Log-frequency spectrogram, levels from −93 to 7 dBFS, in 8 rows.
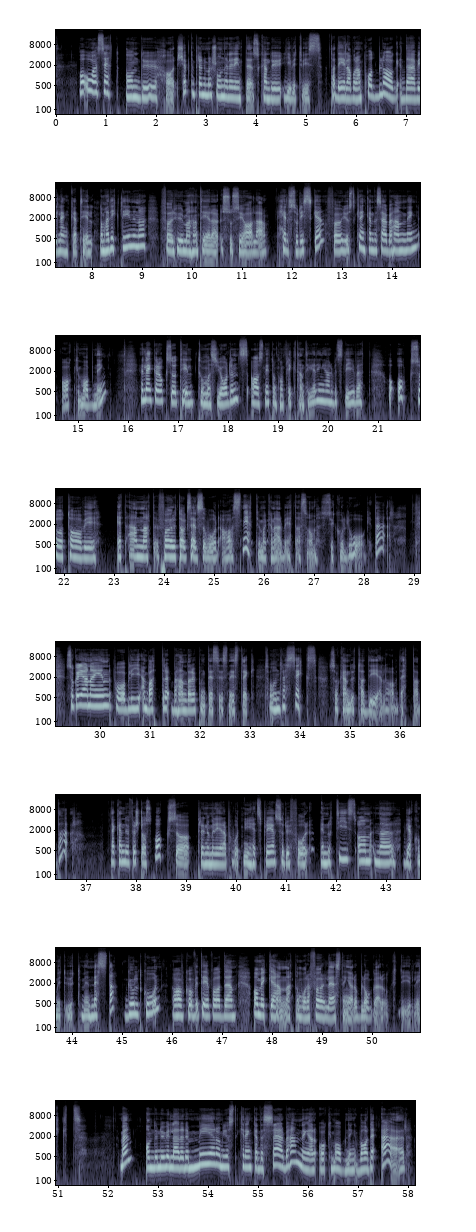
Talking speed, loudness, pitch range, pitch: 135 wpm, -27 LUFS, 220-265 Hz, 235 Hz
